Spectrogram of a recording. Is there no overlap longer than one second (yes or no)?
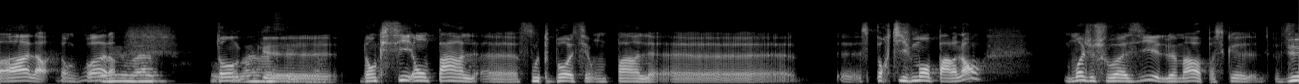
no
